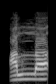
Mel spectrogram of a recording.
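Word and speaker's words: الله: লাম এর ডান পাশে জবর অথবা পেশ আসলে মোটা করে পড়বো তখন বাংলায় উচ্চারণের মত হবে ল ল এর মত বাংলায় ল উচ্চারণের মতই হবে ল আল্লাহ ঠিক আছে জবর বা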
